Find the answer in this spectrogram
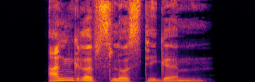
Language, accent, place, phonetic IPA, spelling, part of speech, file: German, Germany, Berlin, [ˈanɡʁɪfsˌlʊstɪɡəm], angriffslustigem, adjective, De-angriffslustigem.ogg
- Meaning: strong dative masculine/neuter singular of angriffslustig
